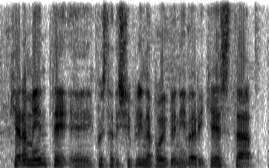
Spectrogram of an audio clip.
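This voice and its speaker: Over faint music in the background, a man speaks fairly slowly with lively intonation. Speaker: voice actor. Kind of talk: interview answer. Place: studio. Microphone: studio mic.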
